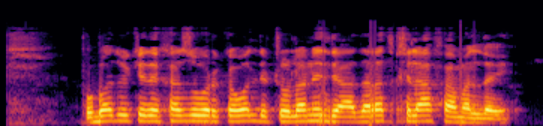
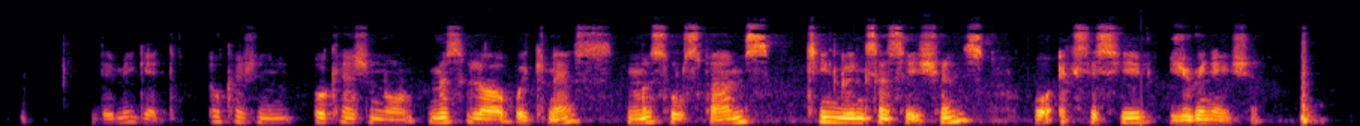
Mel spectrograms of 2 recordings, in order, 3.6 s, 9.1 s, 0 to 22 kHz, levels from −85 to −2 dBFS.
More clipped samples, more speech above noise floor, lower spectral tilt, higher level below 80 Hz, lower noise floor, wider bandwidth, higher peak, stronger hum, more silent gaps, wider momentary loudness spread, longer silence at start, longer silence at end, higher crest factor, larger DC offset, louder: neither; second, 26 dB vs 36 dB; first, -6 dB/octave vs -4 dB/octave; first, -50 dBFS vs -64 dBFS; second, -38 dBFS vs -54 dBFS; second, 9 kHz vs 10 kHz; about the same, 0 dBFS vs -2 dBFS; neither; neither; second, 3 LU vs 15 LU; second, 0.05 s vs 0.7 s; about the same, 0.25 s vs 0.3 s; about the same, 12 dB vs 16 dB; neither; first, -13 LUFS vs -18 LUFS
